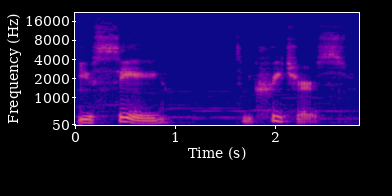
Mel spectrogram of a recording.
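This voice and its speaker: A man acting as game master, narrating casually and haltingly with frequent pauses. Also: mid-range voice, animated, pushed and bright, faint music behind. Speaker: game master of a tabletop role-playing game.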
